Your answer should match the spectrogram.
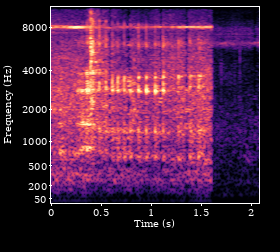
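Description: Loud, steady machinery din with a thin high whine and a click about half a second in. It cuts off abruptly after about a second and a half, leaving quiet outdoor ambience.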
